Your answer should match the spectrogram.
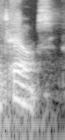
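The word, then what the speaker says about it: Thames: England t h Mes in England that's the Tams now it could be the tames in Connecticut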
